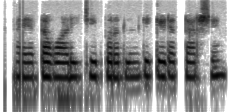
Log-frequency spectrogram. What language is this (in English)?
Pashto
